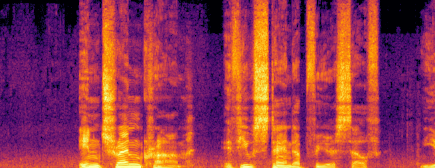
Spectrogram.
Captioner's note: none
